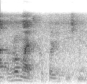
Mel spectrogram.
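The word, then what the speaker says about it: громадсько-політичні: все-таки не сутополітичні а громадськополітичні з наголосом на першому на першій частині слова тому на майбутнє Звичайно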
